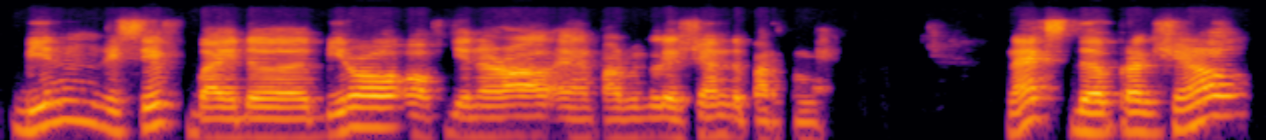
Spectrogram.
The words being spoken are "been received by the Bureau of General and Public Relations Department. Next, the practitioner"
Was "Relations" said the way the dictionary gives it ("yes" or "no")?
no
